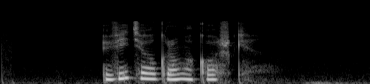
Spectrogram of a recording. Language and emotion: Russian, neutral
